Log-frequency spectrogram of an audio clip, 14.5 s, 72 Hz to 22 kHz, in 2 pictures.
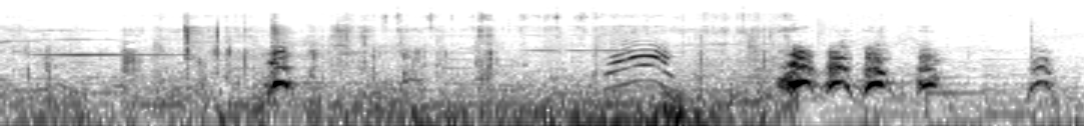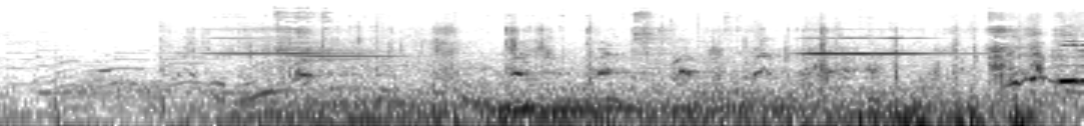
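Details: Alaskan Malamute puppy, a 10-month-old male weighing over 100 pounds, at a dog park in New York City; a few sharp barks and rising yelps in short bursts over music, with background chatter and a person's voice.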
